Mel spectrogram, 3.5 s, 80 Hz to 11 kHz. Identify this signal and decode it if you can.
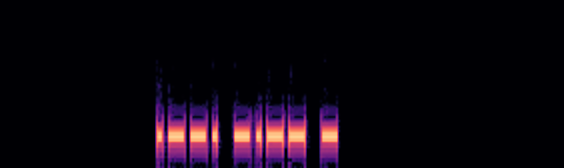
Morse code, heard as a keyed tone, about 36 wpm, 700 Hz. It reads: PYT
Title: USA Call Sign Postfixes - 3 Letters 35wpm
